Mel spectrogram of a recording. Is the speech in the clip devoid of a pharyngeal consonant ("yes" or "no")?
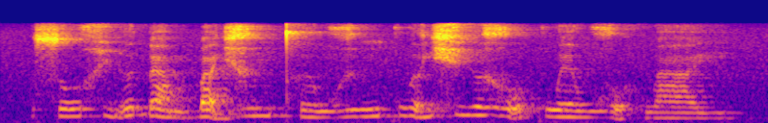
yes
